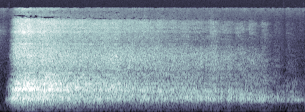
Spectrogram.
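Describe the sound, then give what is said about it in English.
Deep breathing during a guided relaxation: one long, airy breath that rises quickly and then slowly fades over a few seconds, heard alone without talk. “Last one, breathing in, all the way out.”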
